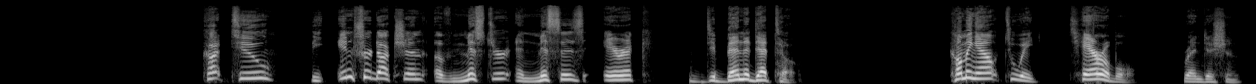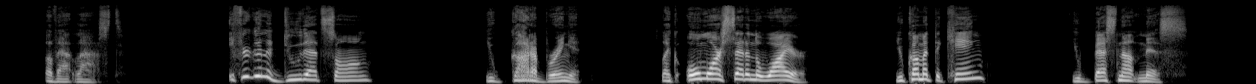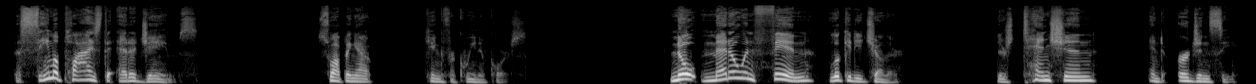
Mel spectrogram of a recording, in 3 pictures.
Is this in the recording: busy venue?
no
